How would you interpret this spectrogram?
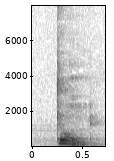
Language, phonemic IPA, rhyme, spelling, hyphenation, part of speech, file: Dutch, /tun/, -un, toen, toen, adverb / conjunction, Nl-toen.ogg
- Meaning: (adverb) 1. then, subsequently (at a time in the past) 2. back then, at the time, in those days; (conjunction) when, at the time that (in the past)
